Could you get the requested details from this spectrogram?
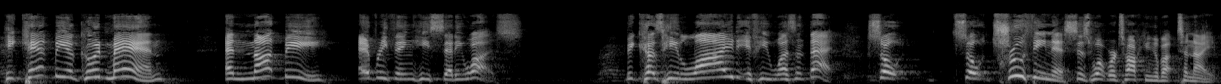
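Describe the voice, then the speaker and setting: A man's voice: extremely high pitch, lively intonation, measured pace, sharp tone. A man preaching a sermon in a conversational way, full of emphatic rhetorical questions and repeated phrases.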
